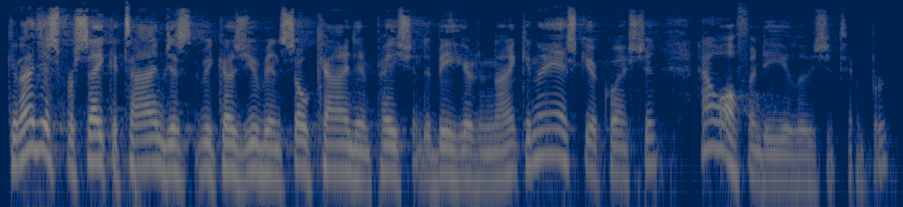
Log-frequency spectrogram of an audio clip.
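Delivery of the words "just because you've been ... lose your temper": ordinary talk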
